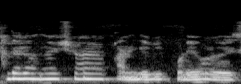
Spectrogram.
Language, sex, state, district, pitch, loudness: Bengali, female, West Bengal, Jhargram, 245 Hz, -12 LUFS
